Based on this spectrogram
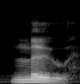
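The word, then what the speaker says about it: μῦ: Moo. Moo. Now your magiscule is looks like our uppercase M in modern times. Moo. Moo is uh going to have that M pronunciation as in money or make Mercedes.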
